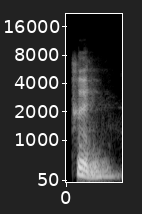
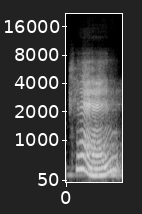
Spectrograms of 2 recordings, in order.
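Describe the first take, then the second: First: It has a short, weak vowel. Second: It has a full, clear vowel. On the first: "it's been reduced to can" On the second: "from can"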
